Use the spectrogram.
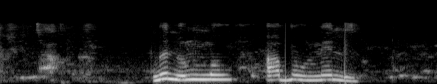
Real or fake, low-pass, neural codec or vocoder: fake; 7.2 kHz; codec, 24 kHz, 0.9 kbps, WavTokenizer, medium speech release version 1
